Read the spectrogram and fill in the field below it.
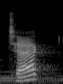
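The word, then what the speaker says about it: trách: It's pronounced chak. The sequence TR is pronounced ch, while the sequence CH is pronounced k at the end of words.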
